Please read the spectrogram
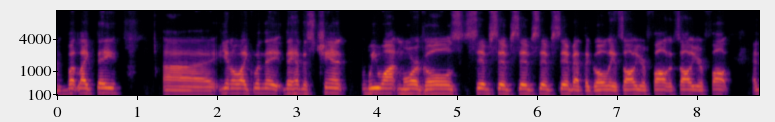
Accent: Ann Arbor, Michigan, United States; growing up in Ann Arbor, going to Michigan games

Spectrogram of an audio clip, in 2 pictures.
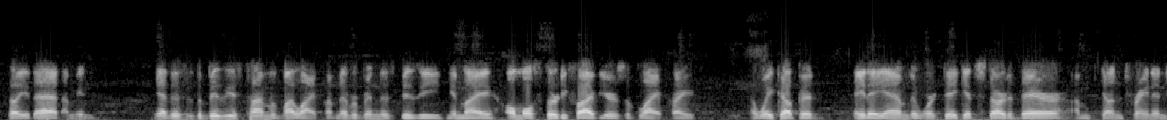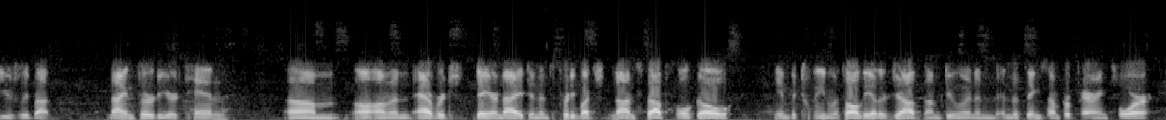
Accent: Salt Lake City, Utah, United States; And my hometown University of Utah Utes are playing at the same time that I'm fighting.

